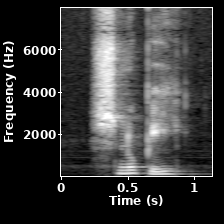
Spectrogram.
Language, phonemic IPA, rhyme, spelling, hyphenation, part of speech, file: Dutch, /ˈsnu.pi/, -upi, snoepie, snoe‧pie, noun, Nl-snoepie.ogg
- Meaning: alternative form of snoepje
